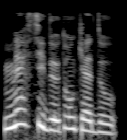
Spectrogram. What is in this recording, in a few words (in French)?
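"Merci de ton cadeau", French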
